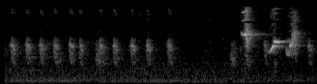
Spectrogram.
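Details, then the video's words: Bar-winged prinia singing: a fast run of short, high chirps at an even pitch, about a dozen in a row, followed by a louder, sharper burst of notes at the end. "suara burung prenjak super gacor"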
